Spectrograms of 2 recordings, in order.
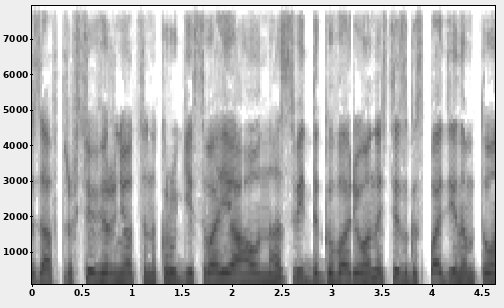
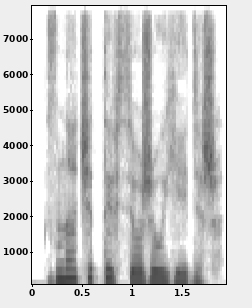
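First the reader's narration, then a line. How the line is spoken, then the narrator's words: Sighing question. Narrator (Russian): вздохнув, спросила я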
